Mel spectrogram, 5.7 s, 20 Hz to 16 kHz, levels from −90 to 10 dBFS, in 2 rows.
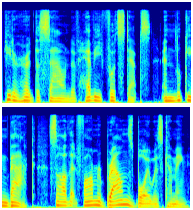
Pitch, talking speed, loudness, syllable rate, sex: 115 Hz, 180 wpm, -20 LUFS, 4.4 syllables/s, male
